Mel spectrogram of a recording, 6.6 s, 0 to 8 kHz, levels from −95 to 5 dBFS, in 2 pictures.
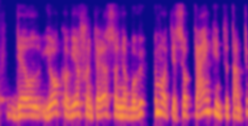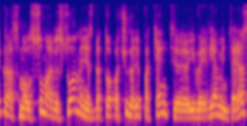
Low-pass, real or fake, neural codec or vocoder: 7.2 kHz; real; none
